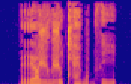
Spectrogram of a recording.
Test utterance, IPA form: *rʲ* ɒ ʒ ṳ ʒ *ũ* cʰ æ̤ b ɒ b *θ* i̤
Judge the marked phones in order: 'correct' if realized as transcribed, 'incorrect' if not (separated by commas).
correct, incorrect, correct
